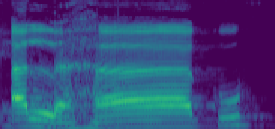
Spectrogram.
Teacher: ہا کے اوپر کھڑی زبر ہے، 1 الف کے برابر، اس کو کھینچ کے ادا کریں گے۔ کاف کے اوپر پیش ہے، یہ حرکات میں سے ہے تو اس کو ہم جلدی ادا کریں گے، اس کو ہم کھینچ کے نہیں پڑھ سکتے، تو پڑھیں گے الہاکو۔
